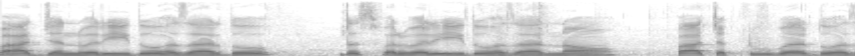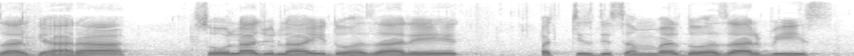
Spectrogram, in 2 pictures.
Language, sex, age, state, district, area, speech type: Urdu, female, 30-45, Uttar Pradesh, Shahjahanpur, urban, spontaneous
